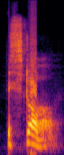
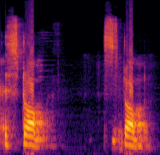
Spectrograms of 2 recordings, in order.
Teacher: ঠ এর মতো হবে না, ট এর মতো হবে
